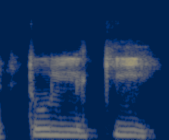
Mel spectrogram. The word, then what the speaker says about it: تلقی: وہ عورت ڈالتی ہے۔ یہی اس کا تلفظ ہے، کیونکہ یہ جو ہے یا جو ہے یہ ساکن ہے، تو یہ کاف کی زیر پڑی جا رہی ہے، تل کی، یا تو ساکن ہو گئی، ال کی یہ کاف کی زیر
